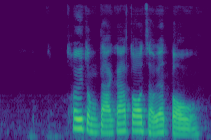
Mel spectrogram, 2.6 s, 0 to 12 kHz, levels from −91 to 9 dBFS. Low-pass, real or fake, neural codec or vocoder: 10.8 kHz; fake; codec, 24 kHz, 3.1 kbps, DualCodec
